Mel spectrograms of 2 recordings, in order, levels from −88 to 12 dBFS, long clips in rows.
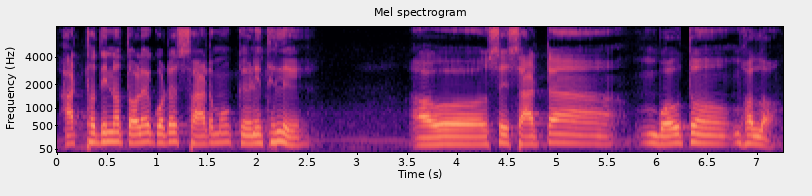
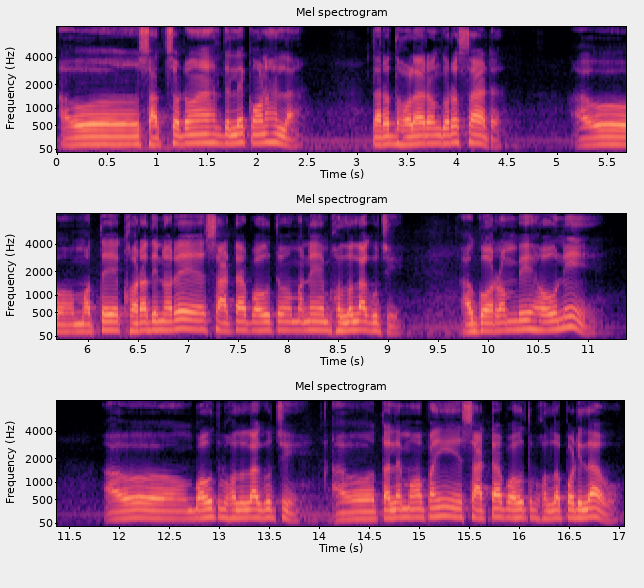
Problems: none marked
